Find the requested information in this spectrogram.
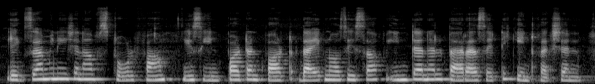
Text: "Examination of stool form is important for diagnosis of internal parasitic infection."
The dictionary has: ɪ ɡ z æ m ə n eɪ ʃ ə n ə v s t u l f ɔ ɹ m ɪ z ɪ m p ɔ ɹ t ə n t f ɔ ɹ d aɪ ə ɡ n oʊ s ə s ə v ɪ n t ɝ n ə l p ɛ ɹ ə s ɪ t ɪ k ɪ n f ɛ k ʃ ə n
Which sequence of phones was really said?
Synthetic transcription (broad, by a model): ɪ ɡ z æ m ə n eɪ ʃ ə n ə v s t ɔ l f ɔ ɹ m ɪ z ɪ m p ɔ ɹ t ə n t p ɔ ɹ d aɪ ə ɡ n oʊ s ə s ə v ɪ n t ɝ n ə l p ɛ ɹ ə s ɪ t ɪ k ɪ n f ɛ k ʃ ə n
